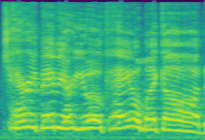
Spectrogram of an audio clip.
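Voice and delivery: very high, loud imitation of a frantic partner; mock alarmed girlfriend. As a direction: squeal it in hammed-up concern. Acted girlfriend pulls up alarmed.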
